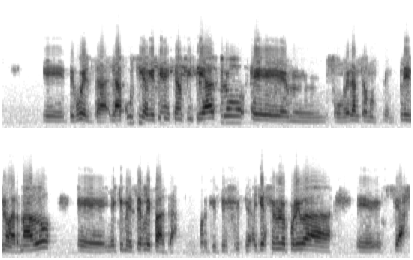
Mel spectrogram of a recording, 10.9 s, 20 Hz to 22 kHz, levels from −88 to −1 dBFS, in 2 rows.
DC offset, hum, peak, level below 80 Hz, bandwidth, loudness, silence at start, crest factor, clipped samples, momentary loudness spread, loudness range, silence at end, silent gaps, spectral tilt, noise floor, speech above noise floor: under 0.1%; none; 0 dBFS; -78 dBFS; 7.4 kHz; -18 LUFS; 0.55 s; 20 dB; under 0.1%; 17 LU; 3 LU; 0 s; none; -1 dB/octave; -57 dBFS; 37 dB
